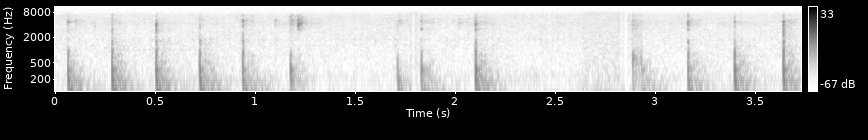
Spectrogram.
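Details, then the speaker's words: A chest percussion teaching demonstration: finger-on-finger taps give hollow, low-pitched notes over air-filled lung, with sides compared anterior and posterior above the nipple line; a normal resonant percussion note. "é um som restante Ok então você vai observar a presença de São restante tanta região anterior como na região posterior do mamilo para baixo"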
